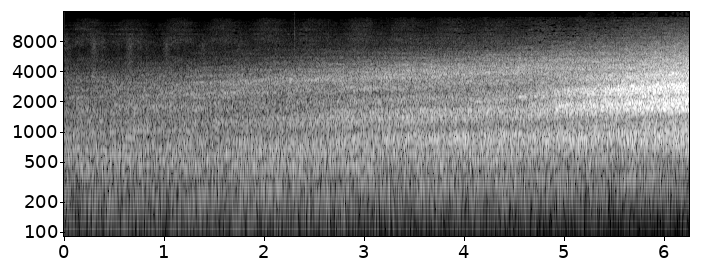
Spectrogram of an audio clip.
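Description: White-noise riser in an electronic dance track's breakdown: a rushing hiss with no beat that swells steadily louder and climbs in pitch, building toward the next section.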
